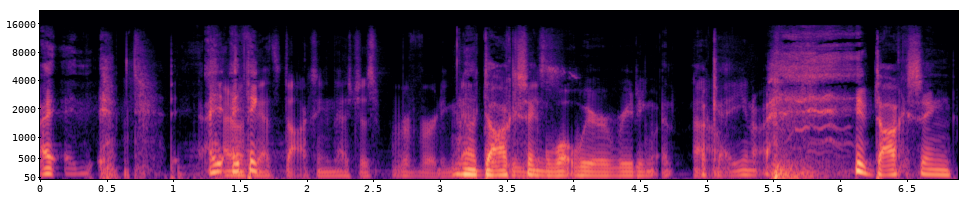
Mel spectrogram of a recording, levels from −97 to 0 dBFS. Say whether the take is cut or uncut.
uncut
